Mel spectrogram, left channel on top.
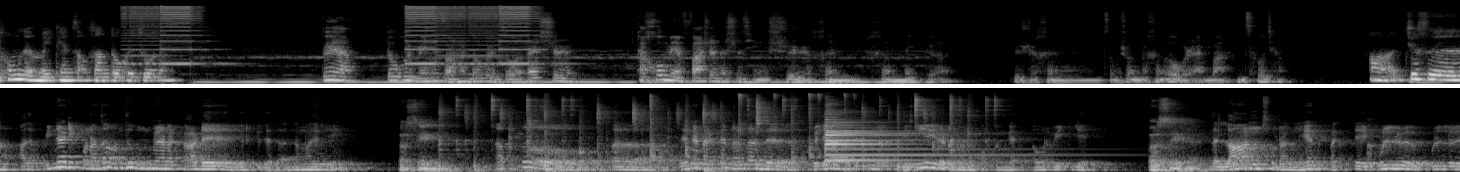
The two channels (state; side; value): different; both; correlation 0.00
